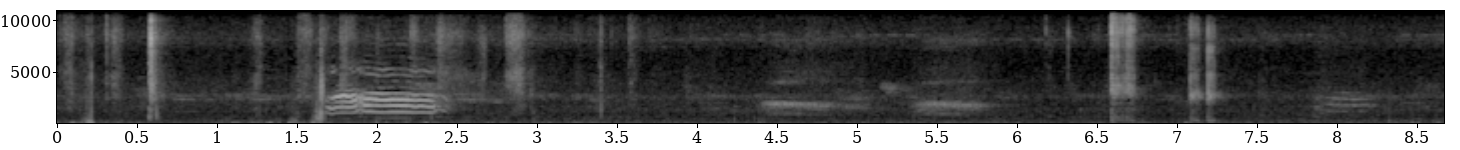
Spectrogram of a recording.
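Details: Kittens moving around a big cat that visits the house for food. One sharp, rising-then-falling meow stands out near the start, followed by two faint, softer mews, with clicks and household thumps in a quiet room.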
